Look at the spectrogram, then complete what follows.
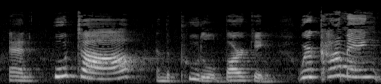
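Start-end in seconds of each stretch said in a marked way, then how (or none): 0.5-1.3 high, loud summons; calling out. Acted. Seven Stars calling the boys home, calling loudly. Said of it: "calling alternately". 3.0-3.8 high, loud answering call; calling back. Acted.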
